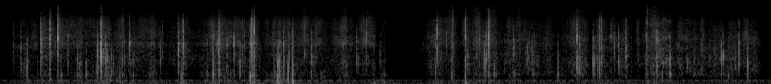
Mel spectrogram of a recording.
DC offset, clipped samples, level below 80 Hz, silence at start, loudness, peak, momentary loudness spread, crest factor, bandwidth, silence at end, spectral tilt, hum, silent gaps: under 0.1%; under 0.1%; -60 dBFS; 0 s; -38 LUFS; -6 dBFS; 12 LU; 36 dB; 17 kHz; 0 s; -0.5 dB/octave; none; none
